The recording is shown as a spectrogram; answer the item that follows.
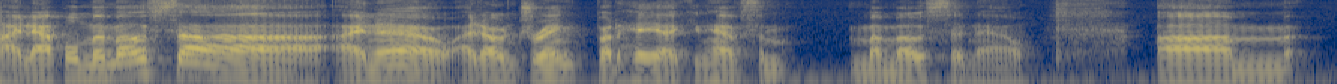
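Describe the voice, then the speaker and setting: Talking at a fairly slow pace, a man keeps a medium pitch with ordinary pitch variation. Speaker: knitting podcast host. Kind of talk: casual vlog chat. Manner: animated.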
